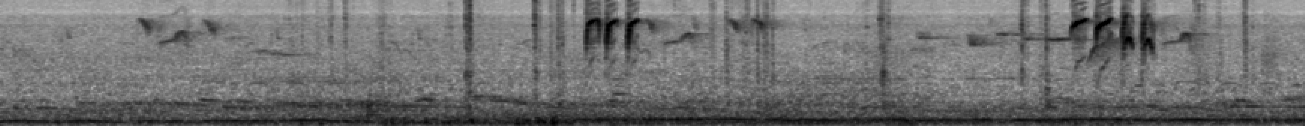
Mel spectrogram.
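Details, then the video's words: Javan sparrow female calling to males: two short clusters of high, ringing notes several seconds apart, softer chirps scattered around, and a steady low droning hum throughout. "Kicauan Glatik Betina Gacor Dor, Cepat Bikin Glatik Jantan Bahan Ombyokan Langsung Cepat BUNYI GACOR"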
